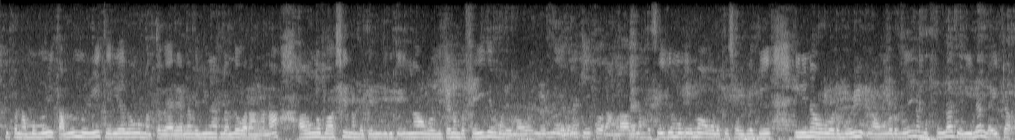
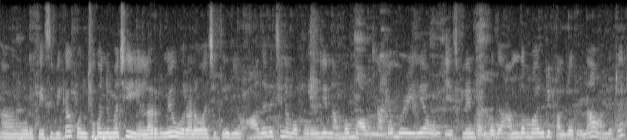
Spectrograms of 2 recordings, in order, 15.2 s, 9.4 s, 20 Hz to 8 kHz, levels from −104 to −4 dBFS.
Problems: constant background noise, background conversations at intervals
